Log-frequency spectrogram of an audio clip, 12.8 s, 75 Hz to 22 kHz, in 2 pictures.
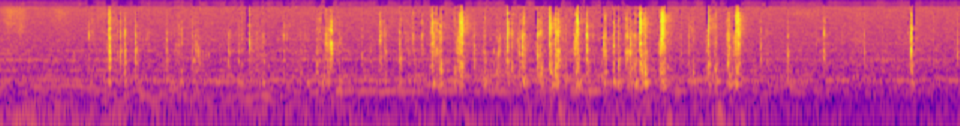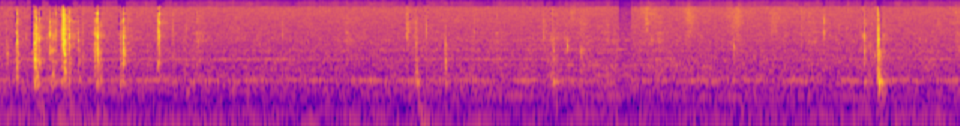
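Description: Rapid computer keyboard typing runs throughout, with bursts of clustered keystrokes over a steady low hum during a Dota 2 finals match broadcast, no talk.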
